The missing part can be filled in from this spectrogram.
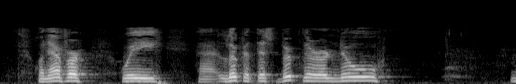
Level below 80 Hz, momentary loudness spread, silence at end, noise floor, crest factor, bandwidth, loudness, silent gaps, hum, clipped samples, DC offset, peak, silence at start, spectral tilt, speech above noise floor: -46 dBFS; 11 LU; 0 s; -57 dBFS; 16 dB; 6 kHz; -17 LUFS; none; none; under 0.1%; under 0.1%; -2 dBFS; 0.4 s; -9.5 dB/octave; 41 dB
